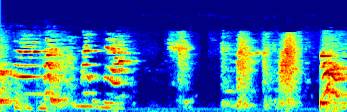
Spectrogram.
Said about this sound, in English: And so the dogs are kind of barking.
